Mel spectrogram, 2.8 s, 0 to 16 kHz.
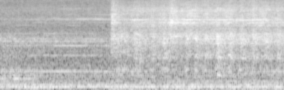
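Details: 2011 Chrysler Town & Country / Dodge Grand Caravan, 3.6 L, 115,000 miles, with intermittent crank-no-start and stalling; it cranks steadily at three or four pulses a second but won't fire, and a fuel system or pump fault is suspected.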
